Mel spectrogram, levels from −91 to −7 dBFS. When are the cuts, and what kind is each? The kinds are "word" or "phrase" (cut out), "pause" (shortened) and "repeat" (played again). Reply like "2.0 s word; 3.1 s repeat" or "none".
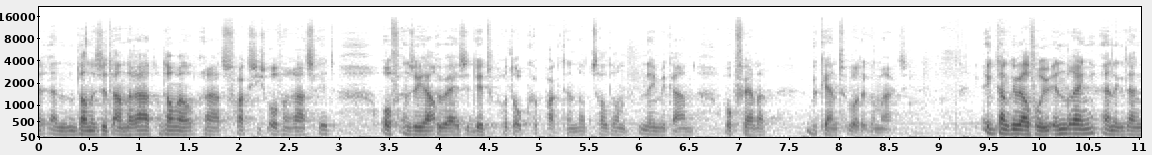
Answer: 4.0 s phrase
